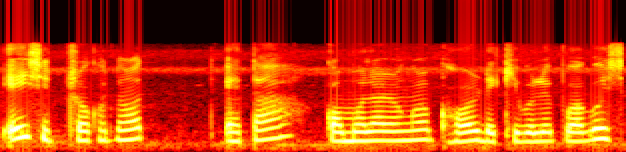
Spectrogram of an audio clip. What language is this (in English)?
Assamese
